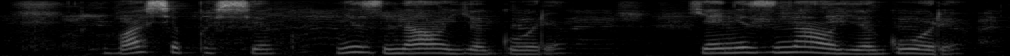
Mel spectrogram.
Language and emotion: Russian, neutral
